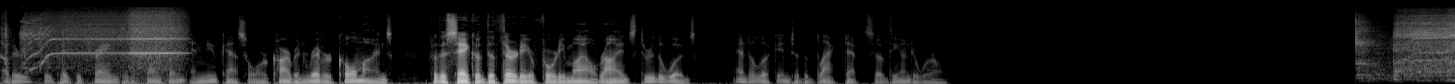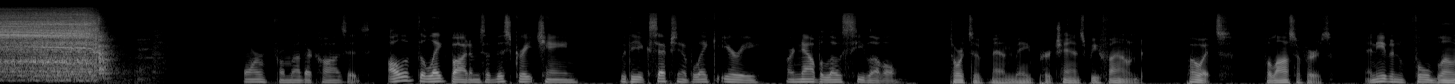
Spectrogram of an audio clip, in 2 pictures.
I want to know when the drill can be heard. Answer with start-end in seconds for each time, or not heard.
0.0-1.9, 13.6-15.7.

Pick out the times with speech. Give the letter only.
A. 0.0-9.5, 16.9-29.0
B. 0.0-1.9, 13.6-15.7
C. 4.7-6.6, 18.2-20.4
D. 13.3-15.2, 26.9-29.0
A.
